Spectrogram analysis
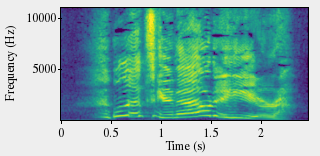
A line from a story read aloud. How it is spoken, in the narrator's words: I shrieked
